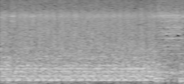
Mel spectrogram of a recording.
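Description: Ludwig drum kit played loudly without a break, a dense continuous wash of drums and cymbals that rumbles steadily rather than falling into separate strokes.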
